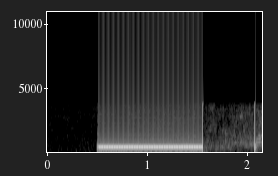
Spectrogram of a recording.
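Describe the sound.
A telephone sounds before a call is answered: a single steady, pure electronic tone lasting about a second, followed by two sharp clicks.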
